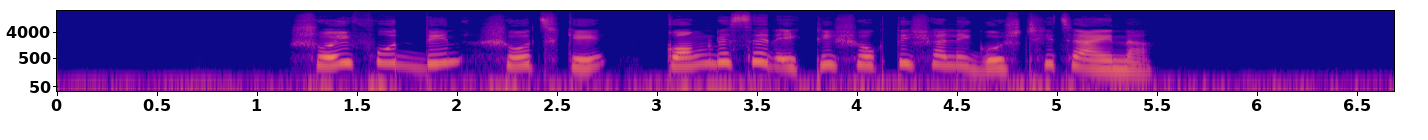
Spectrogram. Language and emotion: Bengali, neutral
